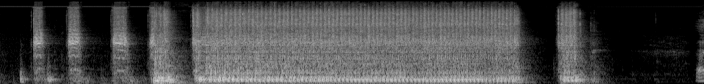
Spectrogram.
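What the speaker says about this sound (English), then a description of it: "That's the beauty of these impact drills" An impact drill drives a drywall anchor into 1/2-inch sheetrock: several short buzzing bursts, then one sustained three-second hammering run, a final brief burst and quiet, loud and close.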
